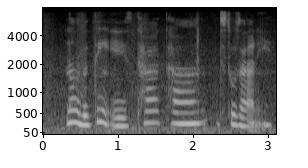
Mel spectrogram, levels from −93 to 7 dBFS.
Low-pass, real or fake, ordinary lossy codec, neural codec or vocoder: 7.2 kHz; real; none; none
